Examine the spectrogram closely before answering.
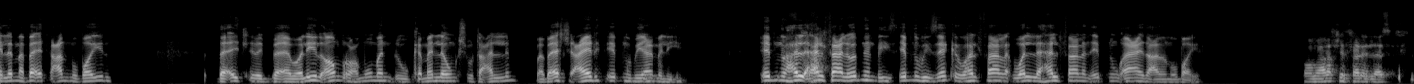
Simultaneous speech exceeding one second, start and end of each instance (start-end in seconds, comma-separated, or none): none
